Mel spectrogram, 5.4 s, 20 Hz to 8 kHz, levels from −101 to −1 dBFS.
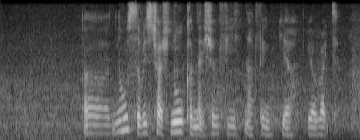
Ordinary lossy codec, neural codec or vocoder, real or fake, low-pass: Opus, 64 kbps; codec, 16 kHz in and 24 kHz out, 2.2 kbps, FireRedTTS-2 codec; fake; 7.2 kHz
